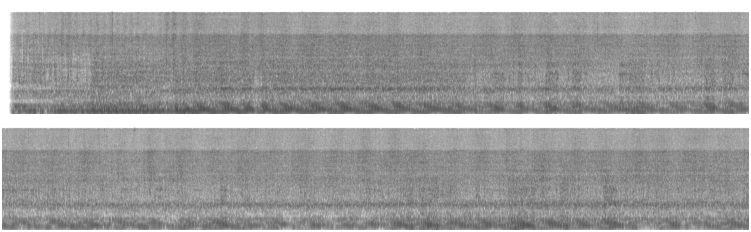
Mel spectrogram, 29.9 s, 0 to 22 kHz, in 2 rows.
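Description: Massey Ferguson 241 Dynatrack tractor's three-cylinder diesel engine running steadily under load as it pulls a seven-tine cultivator through the soil.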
